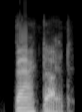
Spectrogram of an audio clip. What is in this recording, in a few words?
"backdate", American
